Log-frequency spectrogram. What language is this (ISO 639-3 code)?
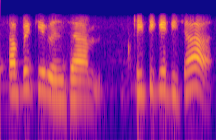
nep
